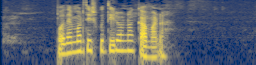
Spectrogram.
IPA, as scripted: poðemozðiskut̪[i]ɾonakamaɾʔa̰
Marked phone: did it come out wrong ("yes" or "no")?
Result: no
